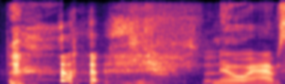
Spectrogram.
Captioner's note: laughs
